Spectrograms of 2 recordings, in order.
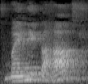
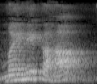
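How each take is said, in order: The two takes are said the same way.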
